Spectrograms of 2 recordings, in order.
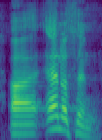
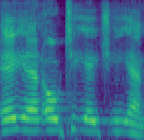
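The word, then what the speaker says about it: ἄνωθεν: Now, that is a very strong Greek word, and it's literally, it means, it's pronounced anothen. It's A-N-O-T-H-E-N, anothen.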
